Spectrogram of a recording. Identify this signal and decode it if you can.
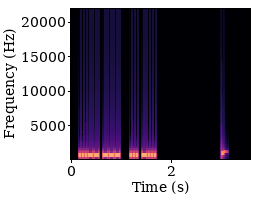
Morse code, heard as a keyed tone, about 38 wpm, 700 Hz. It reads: 3O SB
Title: Winter Field Day Exchanges Encore 40wpm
